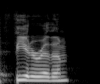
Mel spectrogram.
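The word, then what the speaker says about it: Theatrhythm: Theater, is it Theater Rhythm? – Yeah. – I'm mispronouncing it this entire time. I like Fiat Rhythm though. But yeah, Theater Rhythm.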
